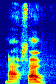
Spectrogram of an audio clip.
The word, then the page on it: nafao: Aneityum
